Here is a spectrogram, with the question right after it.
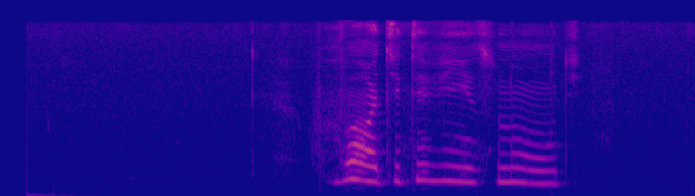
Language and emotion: Russian, sad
